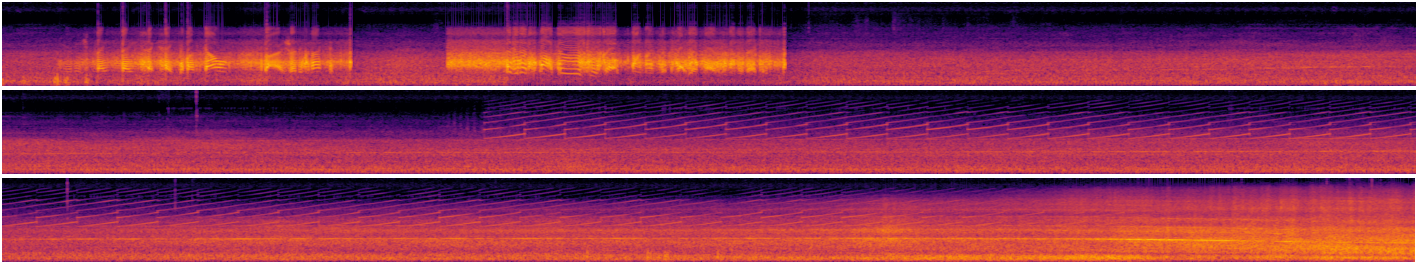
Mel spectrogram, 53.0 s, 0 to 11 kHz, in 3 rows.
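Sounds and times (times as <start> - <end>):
faint high rising chirps: 23.7 - 47.6
jet engines roaring: 23.7 - 53.0.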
